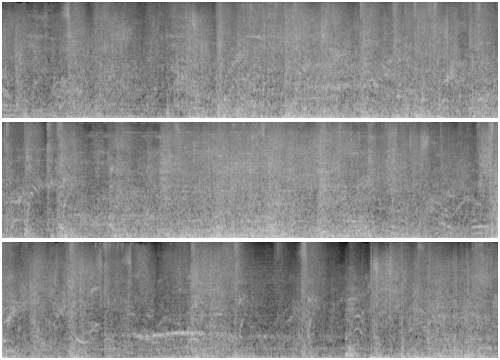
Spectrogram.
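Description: Spell effects and hits from a video game crackle and burst throughout.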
